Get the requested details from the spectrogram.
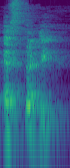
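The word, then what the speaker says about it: aesthetic: ಅದರ ಅವಶ್ಯಕತೆನೇ ಇಲ್ಲ ಅಲ್ಲಿ ಆಮೇಲೆ ಎಸ್ಥೆಟಿಕ್ ಇಲ್ಲೂ ಎ ಇದೆ ಇಲ್ಲಿ a ಅವಶ್ಯಕತೆ ಇಲ್ಲ ಓಕೆ ಸೋ ನಮಗೆ ನಮಗೆ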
